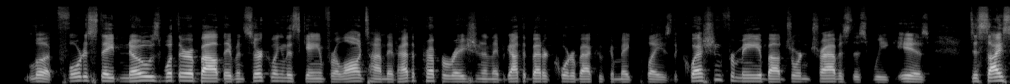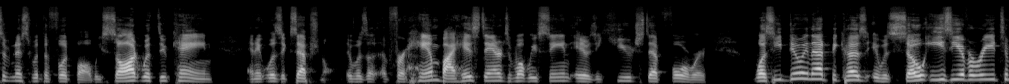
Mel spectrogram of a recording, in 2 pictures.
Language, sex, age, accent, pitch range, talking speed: English, male, 30-49, American, 135-170 Hz, 245 wpm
